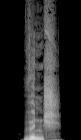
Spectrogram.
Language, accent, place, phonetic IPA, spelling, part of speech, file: German, Germany, Berlin, [vʏnʃ], wünsch, verb, De-wünsch.ogg
- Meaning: inflection of wünschen: 1. first-person singular indicative active 2. singular imperative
